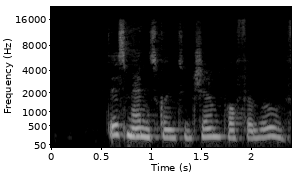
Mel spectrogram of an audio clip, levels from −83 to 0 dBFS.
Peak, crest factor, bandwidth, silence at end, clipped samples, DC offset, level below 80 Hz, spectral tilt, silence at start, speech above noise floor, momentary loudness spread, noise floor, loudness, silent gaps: -22 dBFS; 14 dB; 16.5 kHz; 0 s; under 0.1%; under 0.1%; -78 dBFS; -6 dB/octave; 0.55 s; 42 dB; 7 LU; -77 dBFS; -35 LUFS; none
